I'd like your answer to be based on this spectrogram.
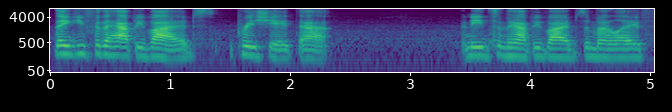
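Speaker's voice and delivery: ordinary talk, nothing marked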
